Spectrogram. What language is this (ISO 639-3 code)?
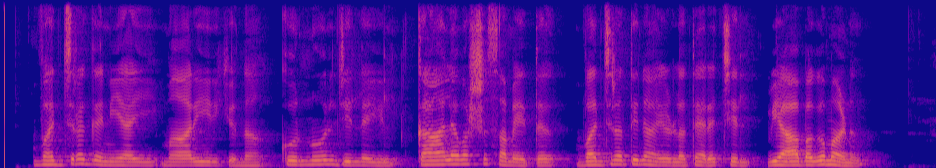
mal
